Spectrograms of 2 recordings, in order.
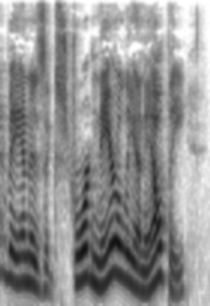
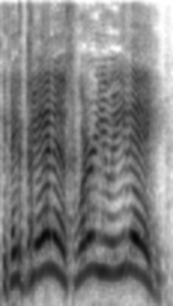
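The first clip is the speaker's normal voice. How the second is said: calling out; 6 semitones higher than usual. Real, not acted. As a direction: call out across the room. Calling out to Janice.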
